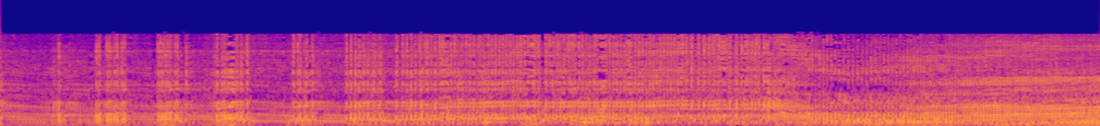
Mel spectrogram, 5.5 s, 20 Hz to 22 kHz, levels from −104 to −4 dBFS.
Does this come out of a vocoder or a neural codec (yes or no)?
no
